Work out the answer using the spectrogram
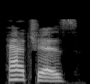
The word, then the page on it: hatches: British English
